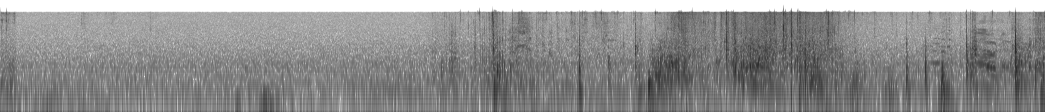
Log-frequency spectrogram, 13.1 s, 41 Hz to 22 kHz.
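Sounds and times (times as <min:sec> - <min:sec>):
fish splashing at the surface: 0:08.0 - 0:10.7.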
